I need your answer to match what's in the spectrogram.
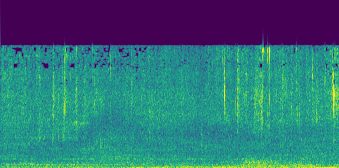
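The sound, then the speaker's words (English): Heavy rain pours steadily outdoors, a dense, continuous hiss of drops hitting surfaces, with no talking and no breaks in the downpour. “And it's starting to rain hard out here.”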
